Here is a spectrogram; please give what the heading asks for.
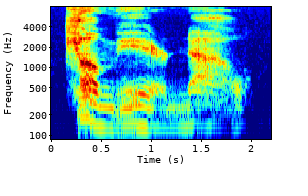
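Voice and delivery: deep, rough, throaty guttural voice. Reading a story aloud, the narrator voices the shrinking wolf: guttural voice. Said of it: "a guttural voice came from him".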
